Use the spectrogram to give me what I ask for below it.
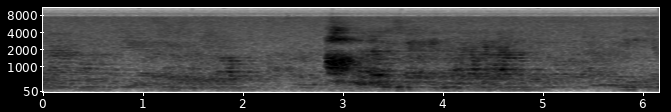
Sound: people chattering distantly continues

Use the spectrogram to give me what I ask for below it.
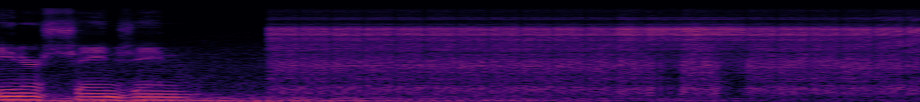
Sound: static

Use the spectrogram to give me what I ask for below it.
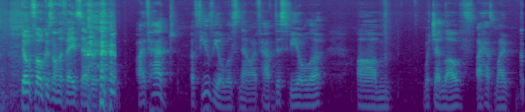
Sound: laugh

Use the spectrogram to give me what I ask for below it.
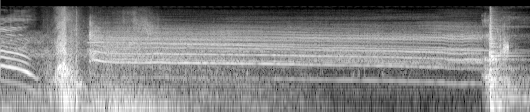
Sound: screaming

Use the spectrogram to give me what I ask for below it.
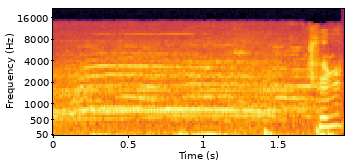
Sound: NATS Honk, people cheering

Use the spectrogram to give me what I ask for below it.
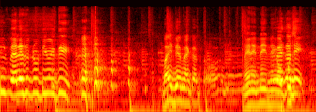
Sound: laughs

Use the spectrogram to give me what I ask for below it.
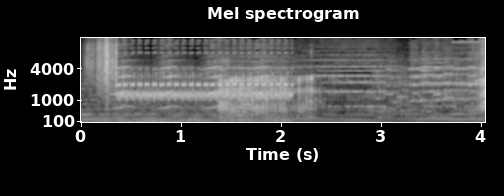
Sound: alarm ringing

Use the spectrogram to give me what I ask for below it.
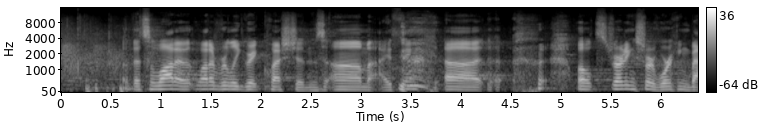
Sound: audience clapping; chuckles

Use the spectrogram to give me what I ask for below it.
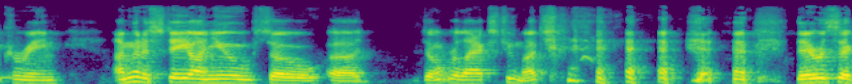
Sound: laughs

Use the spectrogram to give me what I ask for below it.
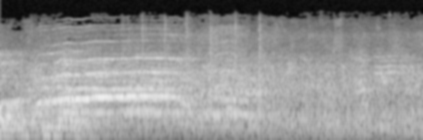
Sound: audience cheering

